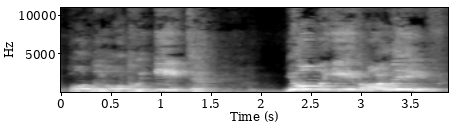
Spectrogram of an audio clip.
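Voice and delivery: high, slow, loud shout; shouting cook. Retold or imitated. The cook shouting at a customer, high and very loud. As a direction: bark the order to leave. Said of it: "that dude's like".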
